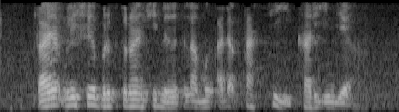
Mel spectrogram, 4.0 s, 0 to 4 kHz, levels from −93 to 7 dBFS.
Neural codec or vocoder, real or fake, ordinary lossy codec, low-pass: vocoder, 44.1 kHz, 128 mel bands, Pupu-Vocoder; fake; MP3, 32 kbps; 3.6 kHz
